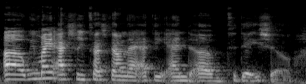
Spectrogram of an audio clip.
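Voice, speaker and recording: A chatty woman co-hosts a casual show and talks in an effusive, animated way. She speaks straight to her viewers and calls them "y'all". Her pitch sits in the middle of the usual range for women. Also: brisk. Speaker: co-host.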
